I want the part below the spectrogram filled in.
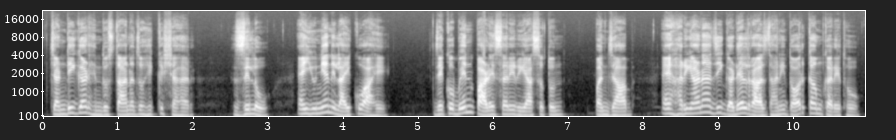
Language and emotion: Sindhi, neutral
